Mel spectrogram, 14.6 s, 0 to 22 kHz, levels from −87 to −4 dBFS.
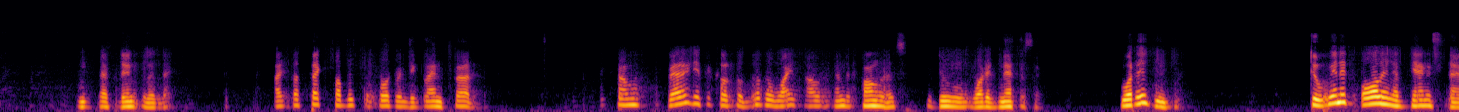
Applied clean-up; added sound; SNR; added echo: neural mask model DeepFilterNet 3.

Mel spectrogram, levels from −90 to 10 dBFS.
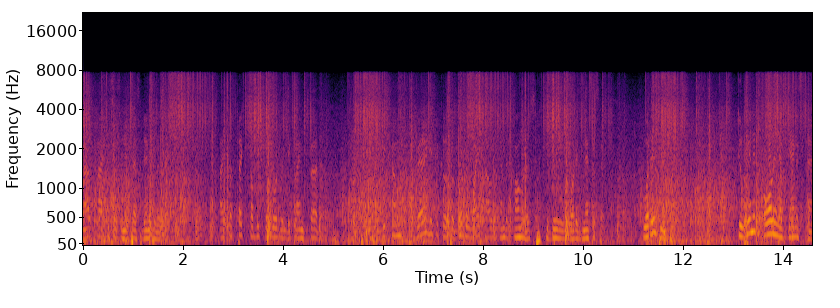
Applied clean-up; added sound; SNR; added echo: none; Fireworks; 2 dB; none.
